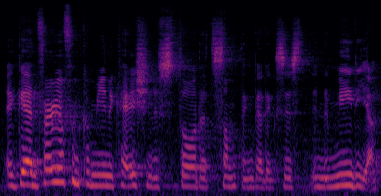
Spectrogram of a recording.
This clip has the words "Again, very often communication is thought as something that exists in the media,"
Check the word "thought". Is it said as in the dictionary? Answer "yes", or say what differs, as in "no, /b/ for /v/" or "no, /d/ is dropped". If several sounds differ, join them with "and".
yes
